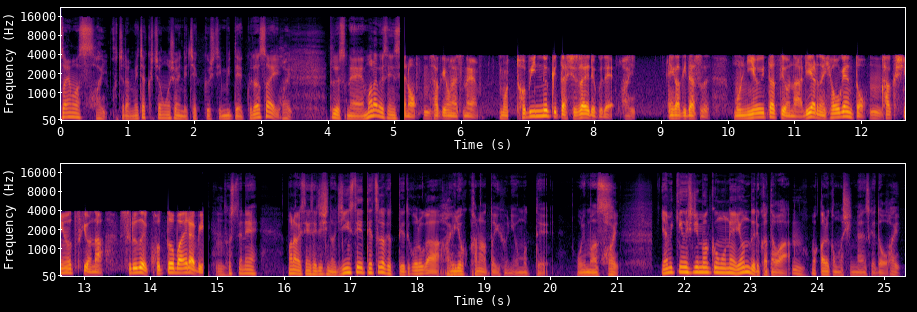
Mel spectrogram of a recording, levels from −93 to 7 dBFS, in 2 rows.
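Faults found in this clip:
Input likely switched to a poorer device, 5.07–14.86 s. Narrower capture band: nothing above 3.8 kHz, speech dull and boxy. 80 ms dropout at switch, modest level jump, new noise floor well below speech. Full band back at 14.86 s.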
